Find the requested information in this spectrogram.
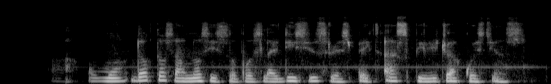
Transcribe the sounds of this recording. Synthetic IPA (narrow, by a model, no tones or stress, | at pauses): aɔmɔ̃dɔk̚tɔsanɔ̃sisɔpɔtlajk̚disjusɹɛspɛk̚tʰaspiɾit͡ʃualkwɛstiɔ̃ns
